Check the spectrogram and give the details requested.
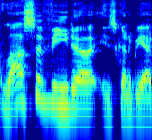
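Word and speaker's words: LaCivita: La Savita, by the way, I'm Italian, so it's La Savita. I love the way you pronounce the name, by the way. I think you said Lascidia.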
